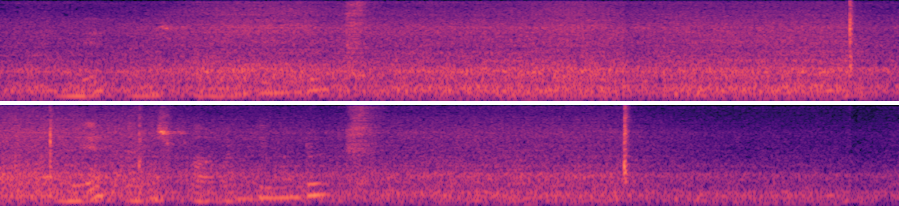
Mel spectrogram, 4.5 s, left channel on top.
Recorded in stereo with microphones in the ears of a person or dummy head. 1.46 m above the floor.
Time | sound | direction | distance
0.3 | a woman speaking | 45° right (ahead or behind) | 3.5 m
1.7 | tearing paper | 50° left (ahead or behind) | 4.5 m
